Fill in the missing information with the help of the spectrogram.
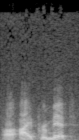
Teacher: in I permit, where the primary stress is on the second syllable, this turns it into a verb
